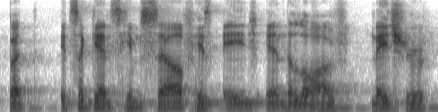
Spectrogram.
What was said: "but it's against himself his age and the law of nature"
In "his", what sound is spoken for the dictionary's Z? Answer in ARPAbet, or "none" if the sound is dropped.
Z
